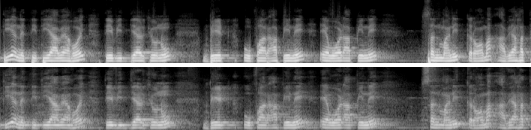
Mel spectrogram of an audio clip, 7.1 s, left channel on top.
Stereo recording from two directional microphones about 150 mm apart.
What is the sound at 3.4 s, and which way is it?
Speech, 45° left (ahead or behind).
